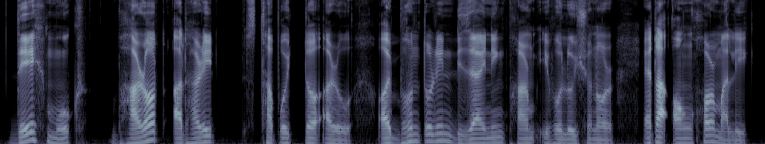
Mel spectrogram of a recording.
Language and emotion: Assamese, neutral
